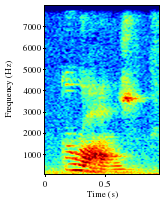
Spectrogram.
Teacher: It's a very weak, unvoiced sh sound. It's not garage or garage, but garage.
